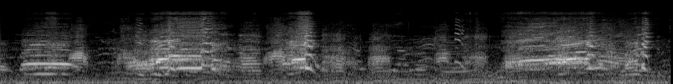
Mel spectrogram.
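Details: Flock of geese wandering around a park, calling with loud nasal honks in clustered bursts, several birds overlapping, with brief quieter gaps between.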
